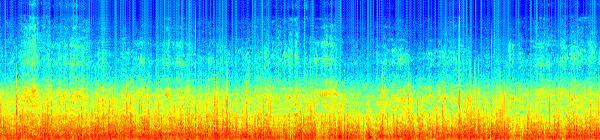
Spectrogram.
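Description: Steady rush of wind buffeting the microphone at an open window of a moving passenger train, over the running noise of the carriage on the rails, with a few faint clicks.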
